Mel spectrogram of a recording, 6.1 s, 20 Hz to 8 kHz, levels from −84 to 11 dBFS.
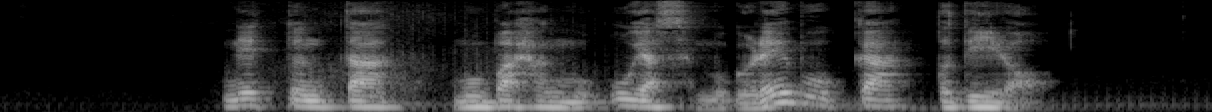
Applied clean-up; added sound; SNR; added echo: neural separator model SepFormer DNS4.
